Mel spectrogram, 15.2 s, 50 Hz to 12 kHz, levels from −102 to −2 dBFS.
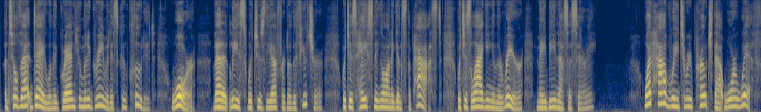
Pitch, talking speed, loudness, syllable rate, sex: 210 Hz, 175 wpm, -22 LUFS, 5.0 syllables/s, female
